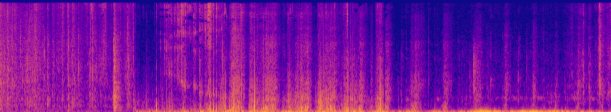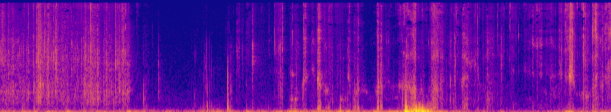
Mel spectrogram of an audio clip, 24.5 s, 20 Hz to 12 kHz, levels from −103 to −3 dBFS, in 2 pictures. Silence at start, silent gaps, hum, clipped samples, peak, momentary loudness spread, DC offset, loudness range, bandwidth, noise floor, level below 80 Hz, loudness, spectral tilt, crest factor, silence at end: 0 s; none; none; under 0.1%; 0 dBFS; 16 LU; under 0.1%; 19 LU; 11.5 kHz; -54 dBFS; -28 dBFS; -32 LUFS; -5 dB/octave; 26 dB; 0 s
